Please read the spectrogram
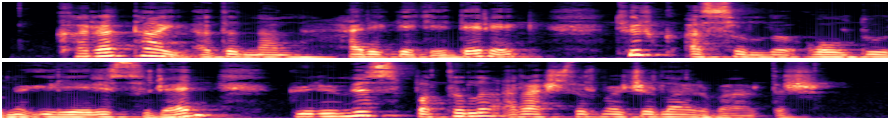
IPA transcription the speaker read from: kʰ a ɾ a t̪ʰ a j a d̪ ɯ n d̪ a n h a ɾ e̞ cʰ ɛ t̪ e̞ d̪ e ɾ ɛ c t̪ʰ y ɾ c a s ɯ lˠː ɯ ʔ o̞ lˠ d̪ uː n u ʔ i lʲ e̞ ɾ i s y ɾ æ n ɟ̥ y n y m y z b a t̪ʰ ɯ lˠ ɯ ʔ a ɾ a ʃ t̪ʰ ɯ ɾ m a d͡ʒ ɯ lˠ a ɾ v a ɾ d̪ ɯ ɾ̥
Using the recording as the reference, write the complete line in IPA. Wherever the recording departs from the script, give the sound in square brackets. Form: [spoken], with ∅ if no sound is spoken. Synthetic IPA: kʰ a ɾ a t̪ʰ a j a d̪ ɯ n d̪ a n h a ɾ e̞ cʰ ɛ t̪ e̞ d̪ e ɾ ɛ c t̪ʰ y ɾ c a s ɯ lˠː ɯ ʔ o̞ lˠ d̪ uː n u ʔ i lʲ e̞ ɾ i s y ɾ æ n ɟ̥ y n y m y z b a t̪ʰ ɯ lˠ ɯ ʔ a ɾ a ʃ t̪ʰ ɯ ɾ m a d͡ʒ ɯ lˠ a ɾ v a ɾ d̪ ɯ ɾ̥

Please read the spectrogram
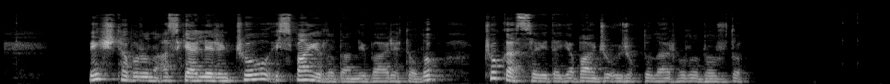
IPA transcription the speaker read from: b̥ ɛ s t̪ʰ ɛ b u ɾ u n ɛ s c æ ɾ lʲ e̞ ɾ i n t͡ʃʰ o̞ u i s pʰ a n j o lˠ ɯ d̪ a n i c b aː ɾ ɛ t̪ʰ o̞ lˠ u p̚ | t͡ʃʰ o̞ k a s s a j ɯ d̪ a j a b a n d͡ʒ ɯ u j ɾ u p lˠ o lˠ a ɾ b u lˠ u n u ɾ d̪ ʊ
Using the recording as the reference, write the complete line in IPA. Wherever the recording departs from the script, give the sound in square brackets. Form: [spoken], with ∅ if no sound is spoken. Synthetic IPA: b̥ ɛ [ʃ] t̪ʰ [a] b u ɾ u n [a] s c æ ɾ lʲ e̞ ɾ i n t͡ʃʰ o̞ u i s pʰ a n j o lˠ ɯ d̪ a n i [∅] b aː ɾ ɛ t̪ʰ o̞ lˠ u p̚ | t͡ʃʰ o̞ k a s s a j ɯ d̪ a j a b a n d͡ʒ ɯ u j ɾ u [k] lˠ [u] lˠ a ɾ b u lˠ u n u ɾ d̪ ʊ

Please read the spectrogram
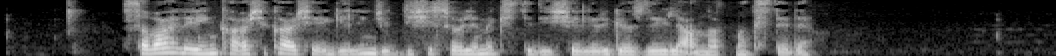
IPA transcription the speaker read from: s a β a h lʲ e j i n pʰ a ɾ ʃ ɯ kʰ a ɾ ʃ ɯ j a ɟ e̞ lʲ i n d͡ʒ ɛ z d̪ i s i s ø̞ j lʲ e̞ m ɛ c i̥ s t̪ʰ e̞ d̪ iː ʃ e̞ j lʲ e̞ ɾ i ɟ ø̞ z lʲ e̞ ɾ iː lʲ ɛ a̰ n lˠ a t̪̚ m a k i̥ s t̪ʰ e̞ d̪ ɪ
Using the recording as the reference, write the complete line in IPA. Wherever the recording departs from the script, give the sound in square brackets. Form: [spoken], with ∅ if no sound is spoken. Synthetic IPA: s a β a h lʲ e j i n [kʰ] a ɾ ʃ ɯ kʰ a ɾ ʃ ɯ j a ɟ e̞ lʲ i n d͡ʒ ɛ [∅] d̪ i [ʃ] i s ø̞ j lʲ e̞ m ɛ c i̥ s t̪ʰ e̞ d̪ iː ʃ e̞ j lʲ e̞ ɾ i ɟ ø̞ z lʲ e̞ ɾ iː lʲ ɛ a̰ n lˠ a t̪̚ m a k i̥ s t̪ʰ e̞ d̪ ɪ

